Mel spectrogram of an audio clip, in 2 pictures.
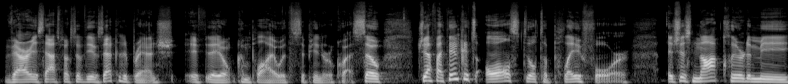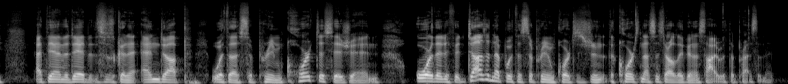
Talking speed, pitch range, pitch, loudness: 265 wpm, 105-135 Hz, 115 Hz, -19 LUFS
